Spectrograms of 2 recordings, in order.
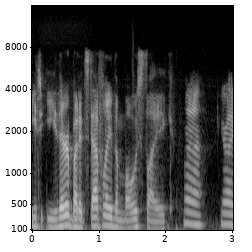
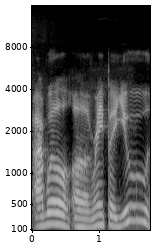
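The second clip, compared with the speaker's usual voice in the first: very slow, drawn-out put-on French accent; 3 semitones higher than usual. Imitating a spider character from a comic film: imitating a French accent. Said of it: "he's talking with a French accent".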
